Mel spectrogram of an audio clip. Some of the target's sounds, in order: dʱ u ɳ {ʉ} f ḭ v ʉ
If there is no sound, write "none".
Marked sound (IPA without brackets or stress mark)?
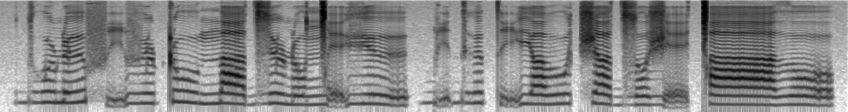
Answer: ɨ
